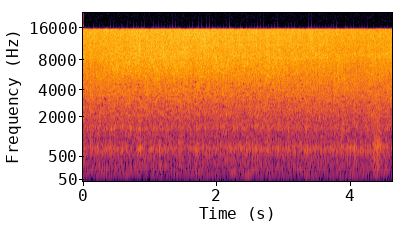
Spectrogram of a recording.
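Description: Sliced onion and garlic frying in hot oil in a frying pan: a steady, even sizzle.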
